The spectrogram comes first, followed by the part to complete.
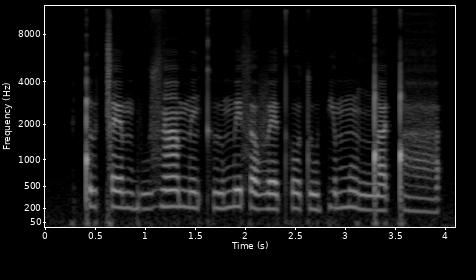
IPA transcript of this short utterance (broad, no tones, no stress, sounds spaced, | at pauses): ǃ ɯ ǀ ɛ m b ṳ z ã m ẽ kʰ ɯ m e s ʌ v ɛ t̪ʰ o t u pʲ ʌ m ũ ŋ͡ǃ a ǃ a̤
